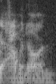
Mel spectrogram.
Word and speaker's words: Abaddon: Abaddon is now at large, and yeah, GW put out an official pronunciation video where they said Abaddon.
